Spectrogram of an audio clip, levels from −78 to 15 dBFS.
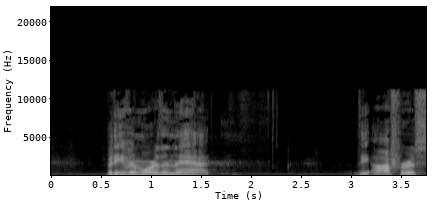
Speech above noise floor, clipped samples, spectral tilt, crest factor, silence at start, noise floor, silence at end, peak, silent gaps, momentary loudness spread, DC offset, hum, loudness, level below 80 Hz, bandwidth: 32 dB; under 0.1%; -4 dB/octave; 20 dB; 0.55 s; -59 dBFS; 0 s; -10 dBFS; none; 11 LU; under 0.1%; none; -27 LUFS; -60 dBFS; 11.5 kHz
